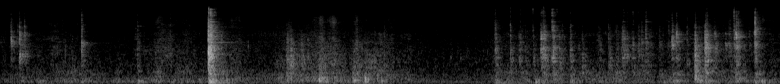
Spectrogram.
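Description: Plastic and metal clicks and knocks as a desktop PC's CPU heatsink and fan are unclipped and worked loose from the motherboard, with one sharp click about two seconds in and a run of smaller clicks near the end.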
